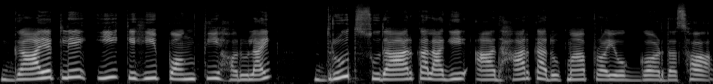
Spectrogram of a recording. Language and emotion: Nepali, neutral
